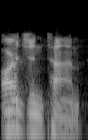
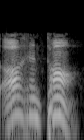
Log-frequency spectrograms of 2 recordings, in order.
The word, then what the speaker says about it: Argenton: He says, like most of you, Argentine or Argent. It's just wrong. It's wrong. It's Argenton, you know? And you gotta go for the French pronunciation. At least give it a shot.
